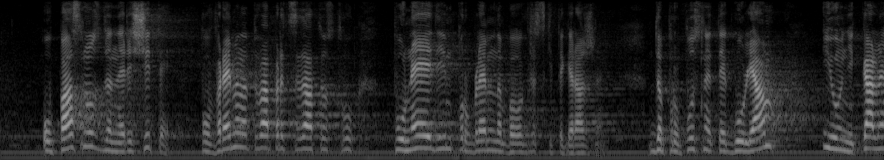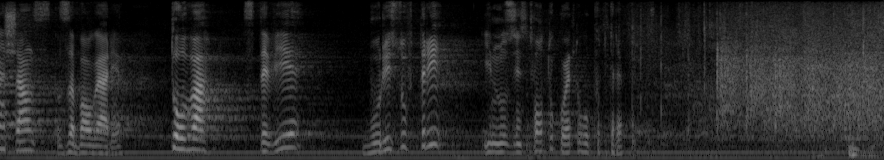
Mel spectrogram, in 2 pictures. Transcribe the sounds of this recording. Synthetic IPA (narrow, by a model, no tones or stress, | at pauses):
opasnosd̪ɐnɛɾɛʃit̪ɛ | povɾɛmɛnɐt̪ovapɾɛt̪sɛd̪at̪ɛlˠst̪vo | ponɛːd̪inpɾoblɛmnɐbɐlˠɡəɾskit̪ɛɡɾaʒd̪ə̰nḭ | d̪ɐpɾopusnɛt̪ɛɡolʲam | iunikalɛnʃanszɐbɐlˠɡaɾḭjə | t̪ovast̪ɛviɛ | boɾisoft̪ɾi | imnozinst̪vɔt̪okoɛt̪oɡopot̪kɾɛpʲjət̪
